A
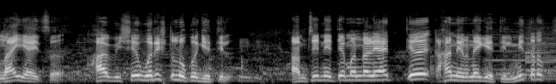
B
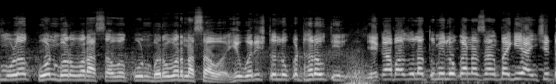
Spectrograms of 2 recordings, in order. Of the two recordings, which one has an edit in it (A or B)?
B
